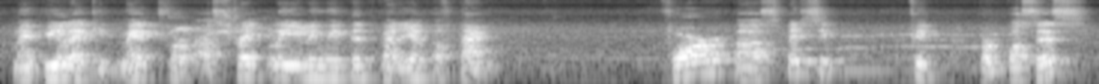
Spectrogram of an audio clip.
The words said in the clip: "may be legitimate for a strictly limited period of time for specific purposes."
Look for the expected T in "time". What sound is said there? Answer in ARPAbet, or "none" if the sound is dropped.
T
